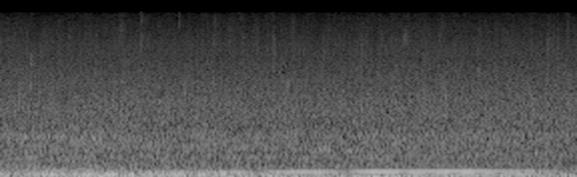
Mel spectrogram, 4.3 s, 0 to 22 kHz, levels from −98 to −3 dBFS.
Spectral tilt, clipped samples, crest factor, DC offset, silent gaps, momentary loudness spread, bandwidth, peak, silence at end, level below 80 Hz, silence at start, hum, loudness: -5.5 dB/octave; under 0.1%; 12 dB; under 0.1%; none; 4 LU; 16.5 kHz; -24 dBFS; 0 s; -40 dBFS; 0 s; none; -39 LUFS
